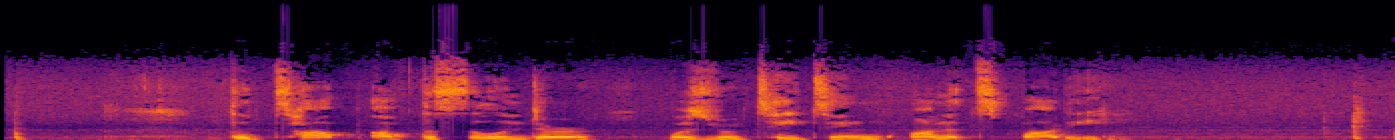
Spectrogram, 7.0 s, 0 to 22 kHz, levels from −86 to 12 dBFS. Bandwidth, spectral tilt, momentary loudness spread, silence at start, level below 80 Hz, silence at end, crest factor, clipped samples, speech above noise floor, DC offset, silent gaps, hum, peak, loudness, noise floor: 14.5 kHz; -3 dB/octave; 15 LU; 0.05 s; -52 dBFS; 0.15 s; 12 dB; under 0.1%; 25 dB; under 0.1%; none; none; 0 dBFS; -11 LUFS; -36 dBFS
